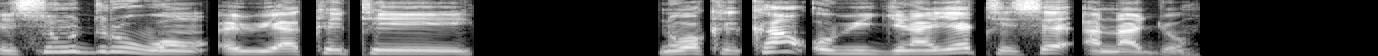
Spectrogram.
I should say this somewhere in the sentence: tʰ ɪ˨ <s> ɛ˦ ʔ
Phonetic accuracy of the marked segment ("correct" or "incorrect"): correct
